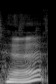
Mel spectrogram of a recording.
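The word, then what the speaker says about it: H.E.R.: Known professionally as Her, pronounced Her, an acronym for Having Everything Revealed.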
